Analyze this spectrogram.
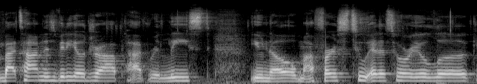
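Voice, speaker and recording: Noticeable background noise accompanies a woman with an American accent. Her pitch is very deep and low, and she keeps a moderate pace. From Texas, Houston area. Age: 20s. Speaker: fashion blogger and influencer. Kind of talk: casual vlog talk to camera.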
